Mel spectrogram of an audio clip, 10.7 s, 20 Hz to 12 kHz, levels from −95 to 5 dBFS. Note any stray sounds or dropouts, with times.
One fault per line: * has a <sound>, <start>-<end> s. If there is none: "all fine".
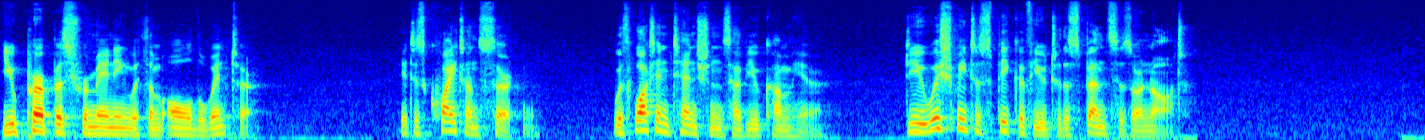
all fine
